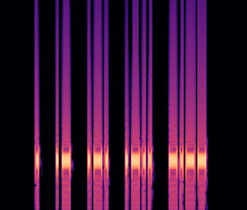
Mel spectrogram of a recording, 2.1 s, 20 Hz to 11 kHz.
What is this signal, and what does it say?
Morse code, heard as a keyed tone, about 52 wpm, 700 Hz. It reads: E A R L Y
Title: 2x Character Spacing - Top 500 Words - 50wpm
